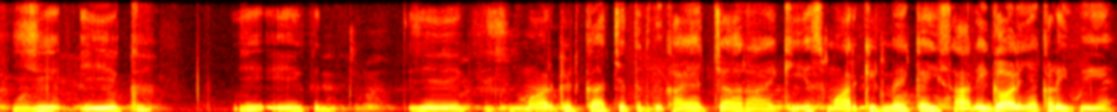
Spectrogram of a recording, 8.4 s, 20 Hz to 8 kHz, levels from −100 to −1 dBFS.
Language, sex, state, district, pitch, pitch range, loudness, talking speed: Hindi, male, Uttar Pradesh, Jalaun, 175 Hz, 155-240 Hz, -17 LUFS, 165 wpm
